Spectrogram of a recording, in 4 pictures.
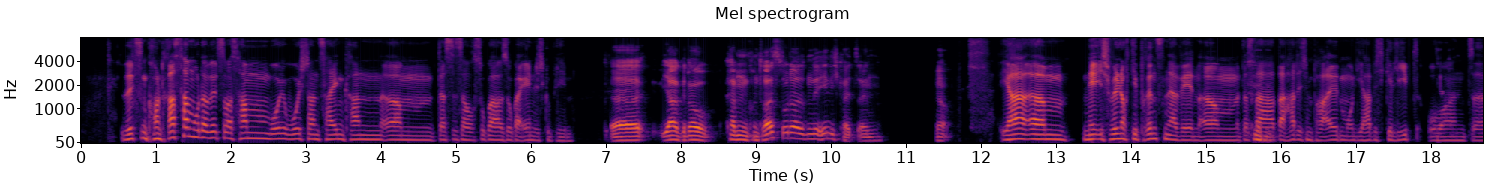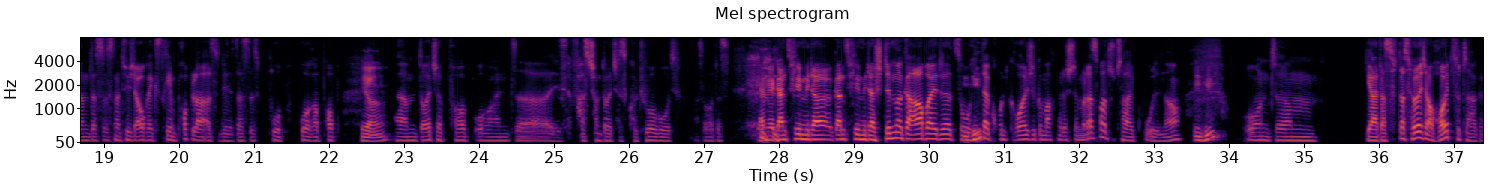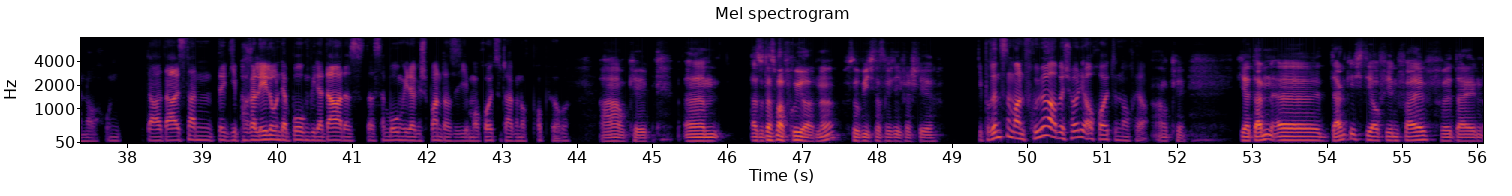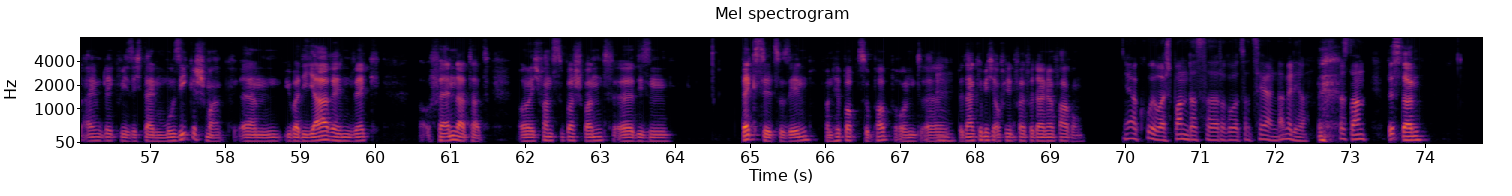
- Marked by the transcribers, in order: chuckle; chuckle; chuckle
- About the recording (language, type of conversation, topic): German, podcast, Wie hat sich dein Musikgeschmack über die Jahre verändert?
